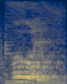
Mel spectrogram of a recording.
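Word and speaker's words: wool: W double O L Harry दस W double O एल वूल एक और बात वूल हैरी की गलती नहीं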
